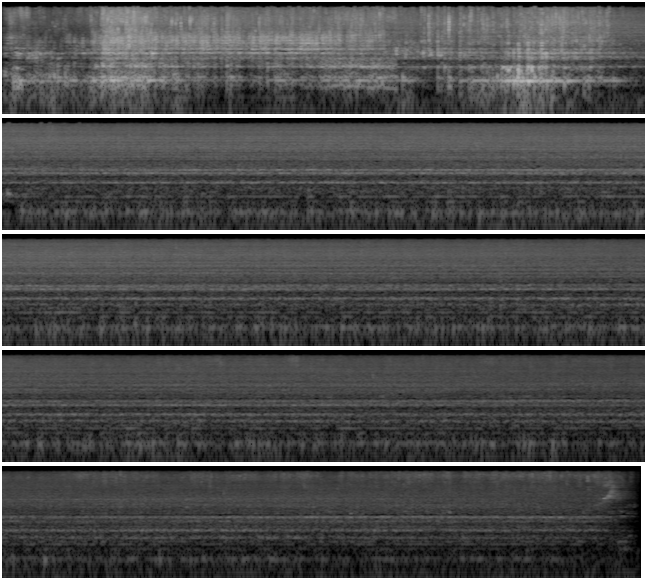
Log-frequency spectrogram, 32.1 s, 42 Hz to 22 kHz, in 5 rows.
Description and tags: This is a standard toilet flush recorded at the hampton inn in West Jefferson, North Carolina, United States, in May 2010.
